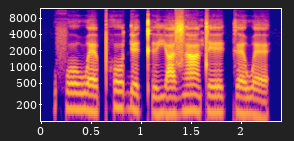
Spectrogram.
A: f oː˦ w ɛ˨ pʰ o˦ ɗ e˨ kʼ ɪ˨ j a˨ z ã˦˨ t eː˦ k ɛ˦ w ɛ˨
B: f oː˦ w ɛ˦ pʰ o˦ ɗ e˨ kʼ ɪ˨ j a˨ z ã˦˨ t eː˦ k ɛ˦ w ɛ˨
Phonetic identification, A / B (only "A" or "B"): A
